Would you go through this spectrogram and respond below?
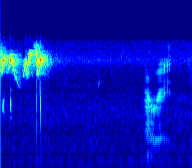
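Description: A common yellowthroat sings thin, high chirping notes: a quick run of phrases up front, a pause, then another short bright phrase, clear against a quiet background.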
